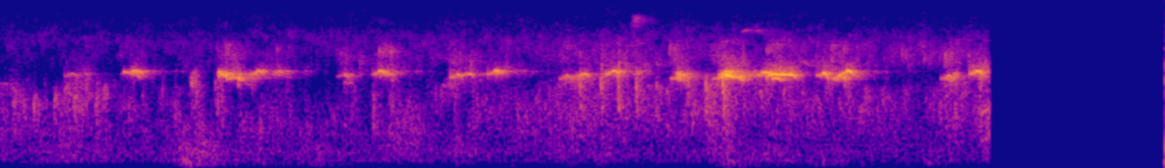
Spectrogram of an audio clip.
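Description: Eurasian teal giving short, ringing whistled notes, several a second, with overlapping calls suggesting a small group. A soft hiss of background noise runs underneath.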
